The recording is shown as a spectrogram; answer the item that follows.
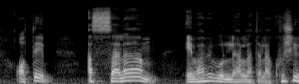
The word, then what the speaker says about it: আসসালাম: আল্লাহ রাব্বুল আলামিনের গুণবাচক একটি নাম, সেটাকে শুদ্ধ উচ্চারণ করলে নিশ্চয়ই আল্লাহ তাআলা খুশি হবেন। কারণ নামকে বিকৃত করে যদি কেউ উচ্চারণ করেন তিনি কখনো সন্তুষ্ট হবেন না। অতএব আসসালাম এভাবে বললে আল্লাহ তাআলা খুশি হবেন।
